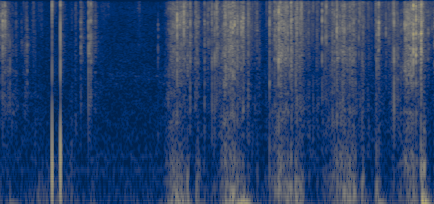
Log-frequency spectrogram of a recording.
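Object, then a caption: Soap bar. A utility knife blade shaves crumbly flakes off the face of a solid, hand-sized, yellow rounded rectangular bar of dry soap held in one hand. After a quiet start with a few sharp clicks, a dense, dry, crunchy scraping sets in, with a low thudding body and brief crackles. It ends in a louder crunch.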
